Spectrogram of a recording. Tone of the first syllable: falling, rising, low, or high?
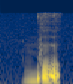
low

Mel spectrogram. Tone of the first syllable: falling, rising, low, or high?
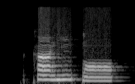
high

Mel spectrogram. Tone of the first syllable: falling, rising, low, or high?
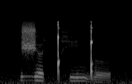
falling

